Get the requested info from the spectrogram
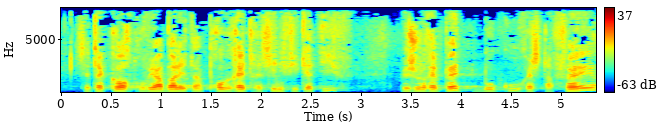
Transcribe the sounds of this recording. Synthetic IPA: sɛt̪akɔːʁt̪χuveabalɛt̪ɛ̃pχɔɡʁɛt̪χɛsiɲifikat̪if | mɛʒələʁepɛt̪bokuʁɛst̪afɛːʁ

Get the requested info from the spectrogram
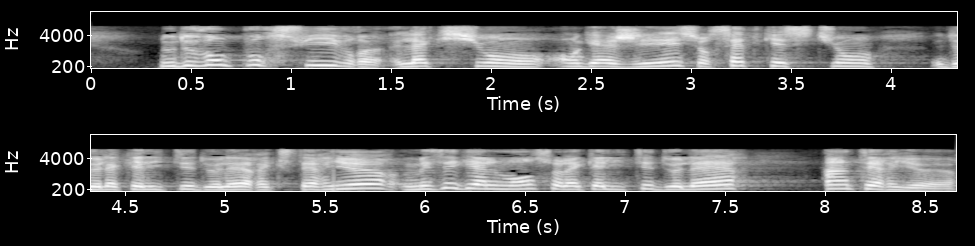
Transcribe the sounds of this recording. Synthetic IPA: nud̪əvɔ̃puʁsɥivʁəlaksjɔ̃ɑ̃ɡaʒesyʁsɛt̪kʲɛst̪jɔ̃ | d̪əlakalit̪ed̪əlɛʁɛkst̪ɛʁjœːʁmɛzeɡalmɑ̃syʁlakalit̪ed̪əlɛʁ | ɛ̃t̪eʁjœːʁ

